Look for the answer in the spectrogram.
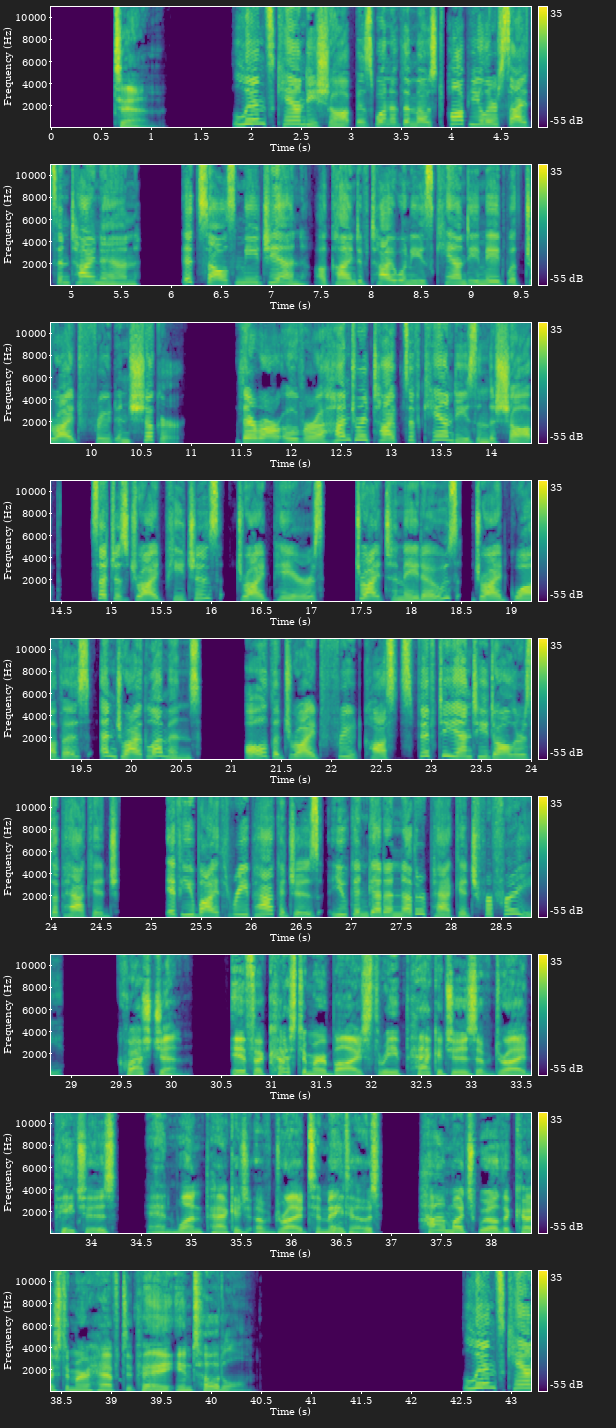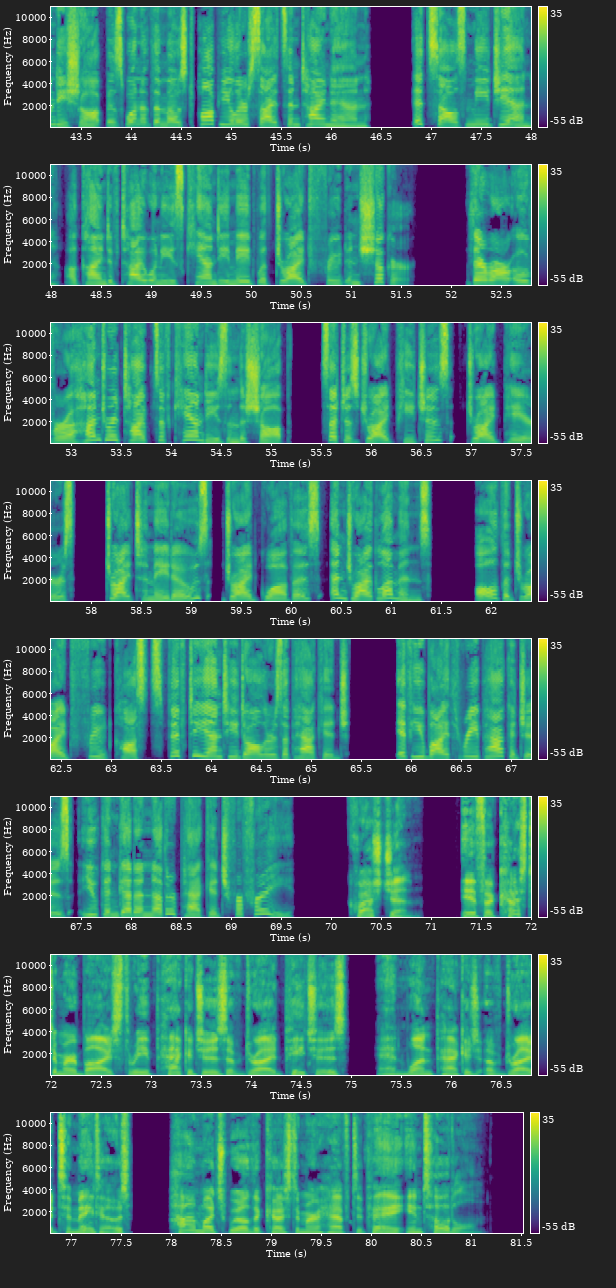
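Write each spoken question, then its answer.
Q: if a customer buys 3 packages of dried peaches and 1 package of dried tomatoes, how much will the customer have to pay in total?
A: NT$150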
